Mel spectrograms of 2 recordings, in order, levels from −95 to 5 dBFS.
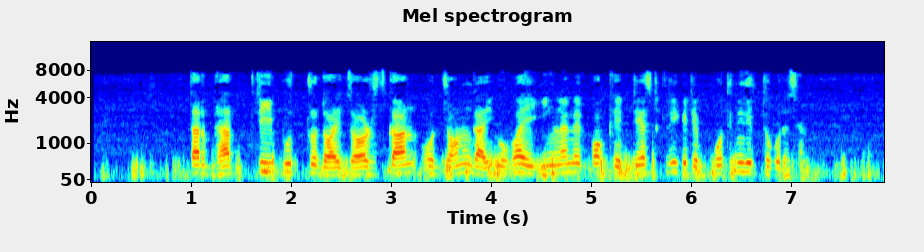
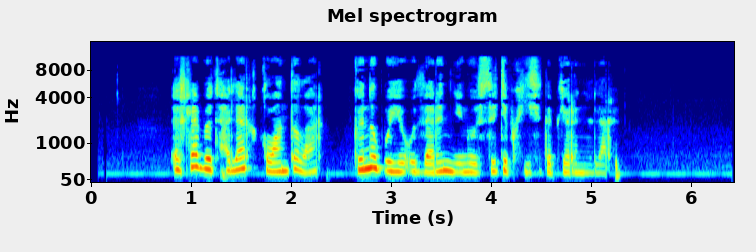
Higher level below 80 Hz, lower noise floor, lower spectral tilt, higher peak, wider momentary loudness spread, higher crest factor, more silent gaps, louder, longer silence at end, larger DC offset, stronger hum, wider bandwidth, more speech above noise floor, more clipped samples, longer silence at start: first, -50 dBFS vs -72 dBFS; second, -42 dBFS vs -61 dBFS; about the same, -6 dB/octave vs -5.5 dB/octave; first, -2 dBFS vs -8 dBFS; first, 20 LU vs 17 LU; about the same, 20 dB vs 18 dB; neither; first, -21 LUFS vs -25 LUFS; second, 0.15 s vs 1.15 s; neither; neither; second, 8 kHz vs 11.5 kHz; second, 22 dB vs 37 dB; neither; second, 0.1 s vs 0.8 s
